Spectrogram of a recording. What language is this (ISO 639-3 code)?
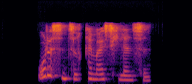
kab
